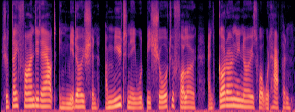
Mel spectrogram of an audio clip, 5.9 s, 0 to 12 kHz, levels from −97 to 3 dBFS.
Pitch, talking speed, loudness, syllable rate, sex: 165 Hz, 225 wpm, -18 LUFS, 5.2 syllables/s, female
